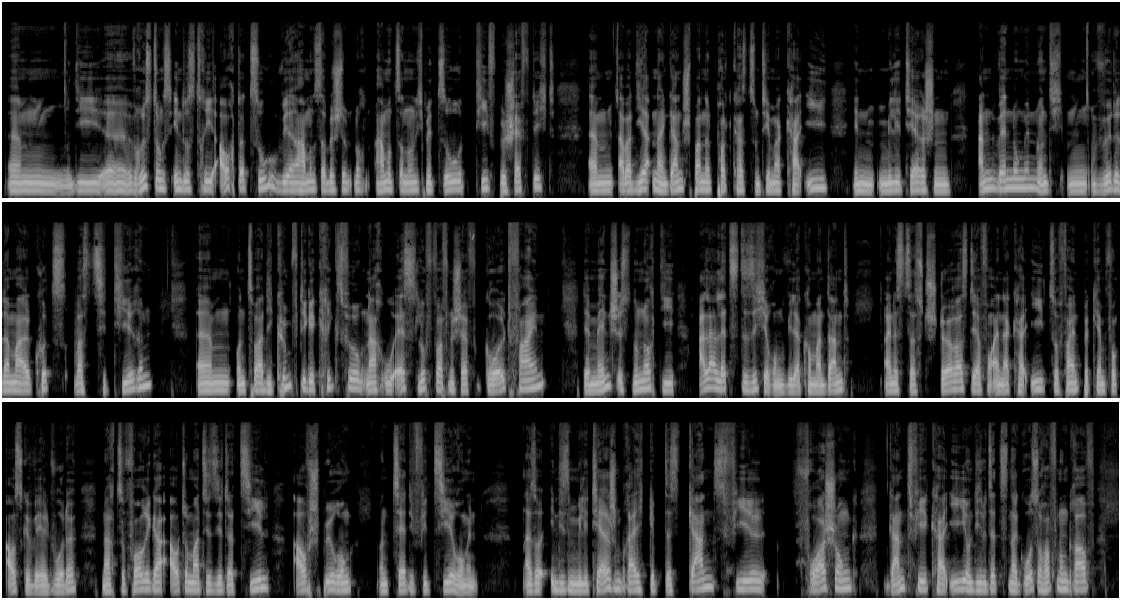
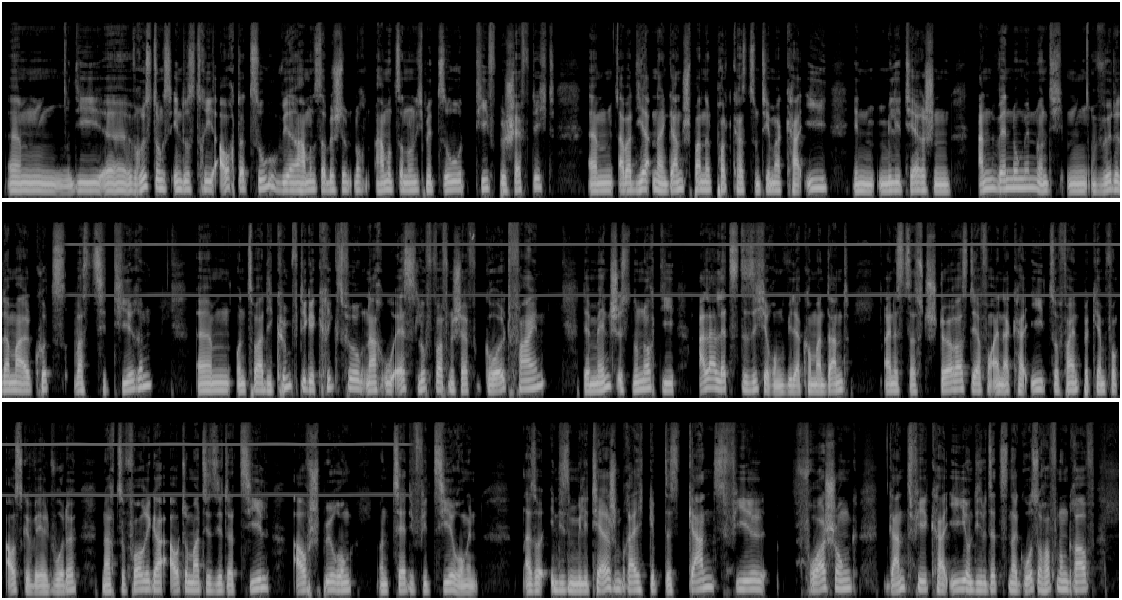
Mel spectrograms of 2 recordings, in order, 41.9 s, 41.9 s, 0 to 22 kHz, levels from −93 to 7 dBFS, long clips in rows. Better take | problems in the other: first | high-pitched whine; noticeable; from 15 to 33 s; 10 kHz, 20 dB below the speech

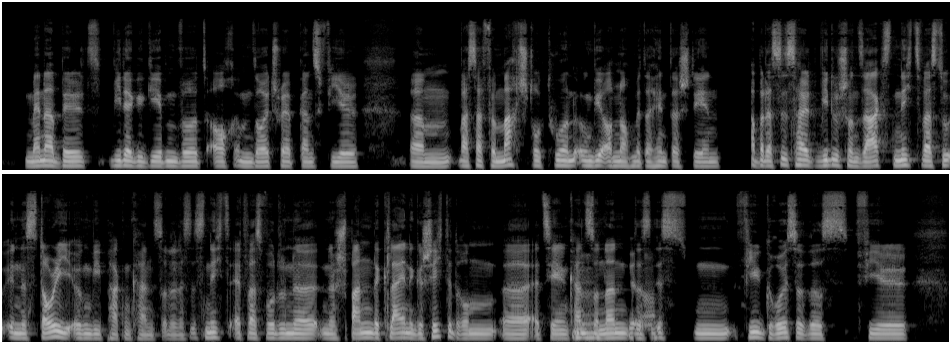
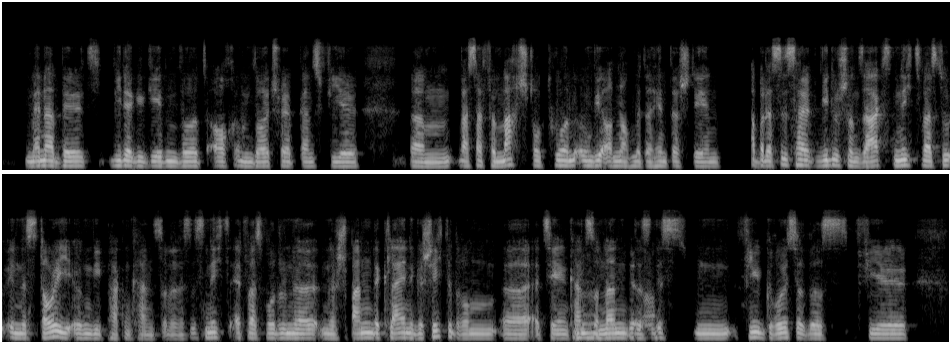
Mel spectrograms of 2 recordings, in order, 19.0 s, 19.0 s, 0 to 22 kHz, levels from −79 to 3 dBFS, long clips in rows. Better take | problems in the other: first | garbled, watery; badly; nothing above 7.5 kHz

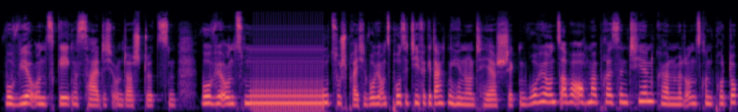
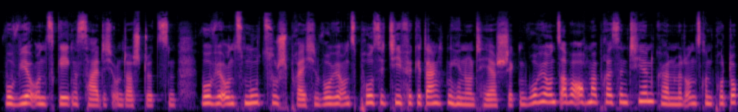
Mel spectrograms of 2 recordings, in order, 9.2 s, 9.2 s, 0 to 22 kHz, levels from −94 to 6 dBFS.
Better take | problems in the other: second | audio freezing; at 3 s for 1 s

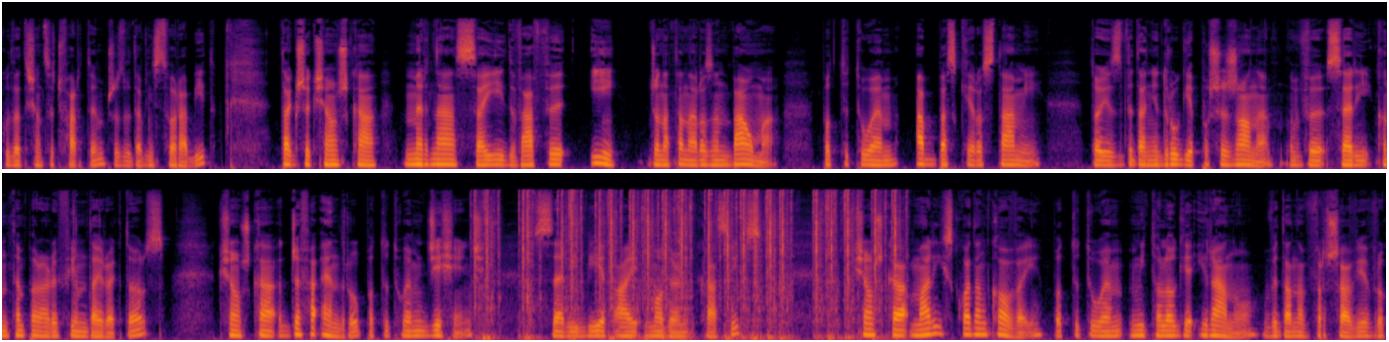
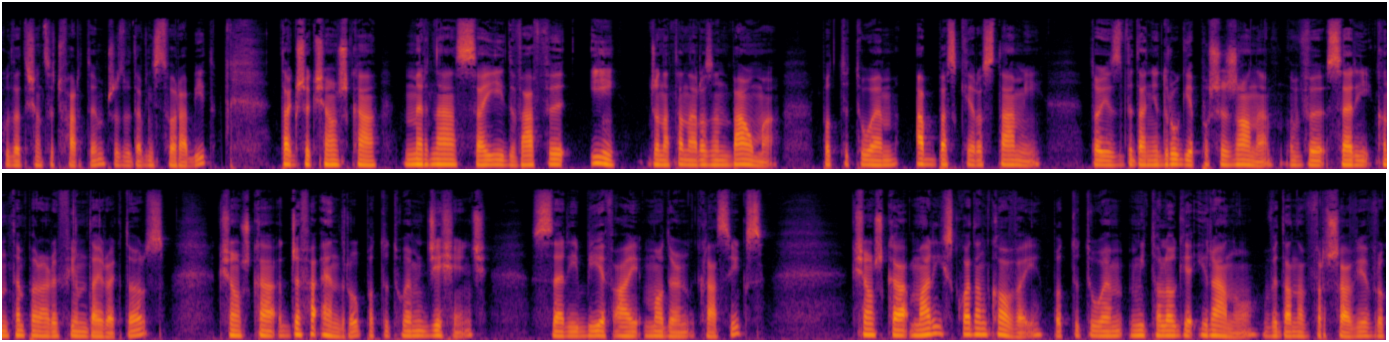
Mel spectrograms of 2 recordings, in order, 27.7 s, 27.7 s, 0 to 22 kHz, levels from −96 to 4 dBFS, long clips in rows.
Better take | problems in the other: second | keyboard typing; loud; from 19 to 23 s; peak 1 dB above the speech

